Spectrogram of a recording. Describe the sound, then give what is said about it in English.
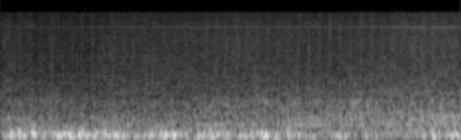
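A search and rescue helicopter flies overhead with a steady, loud rotor thump and engine roar, its low pulsing beat continuous throughout with no voices. “The RECO SAR helicopter detector will help crews search for missing people in the outdoors year-round.”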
